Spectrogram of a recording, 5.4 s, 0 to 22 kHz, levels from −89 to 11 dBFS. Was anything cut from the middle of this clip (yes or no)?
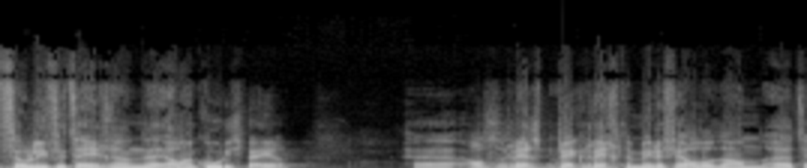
no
